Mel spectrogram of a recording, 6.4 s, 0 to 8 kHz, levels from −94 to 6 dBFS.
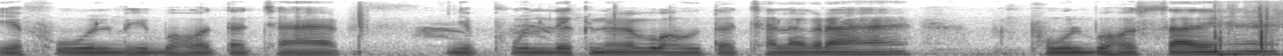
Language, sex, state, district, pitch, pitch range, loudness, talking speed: Hindi, male, Bihar, West Champaran, 110 Hz, 105-115 Hz, -23 LUFS, 175 wpm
